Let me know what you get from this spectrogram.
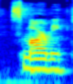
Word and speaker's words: smarmy: Yeah, he's really good at swarmy. Smarmy. – Smarmy. – Smarmy, that's how you say it.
